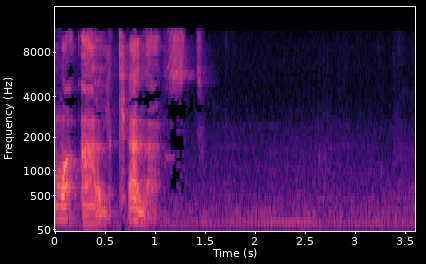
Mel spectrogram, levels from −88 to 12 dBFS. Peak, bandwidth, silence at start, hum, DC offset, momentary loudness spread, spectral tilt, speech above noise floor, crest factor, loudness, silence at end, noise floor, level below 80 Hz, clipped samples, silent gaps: 0 dBFS; 11.5 kHz; 0 s; none; under 0.1%; 17 LU; -2 dB/octave; 28 dB; 24 dB; -20 LUFS; 1.05 s; -48 dBFS; -62 dBFS; under 0.1%; none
